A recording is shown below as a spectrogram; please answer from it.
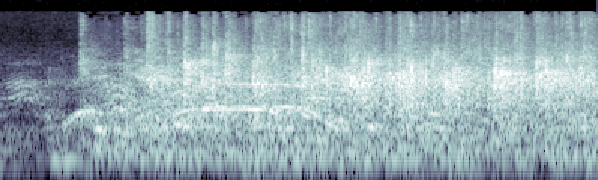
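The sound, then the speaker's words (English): After a brief quiet moment, an audience bursts into steady, loud applause that keeps going to the end, with scattered whoops and crowd voices mixed into the clapping. “No applause?”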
